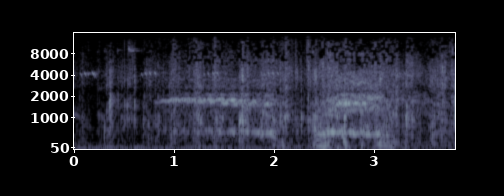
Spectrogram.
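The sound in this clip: A horse neighs with drawn-out whinnies while its hooves clip-clop in a steady rhythm of sharp knocks, the whole scene fairly faint and with no talk.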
